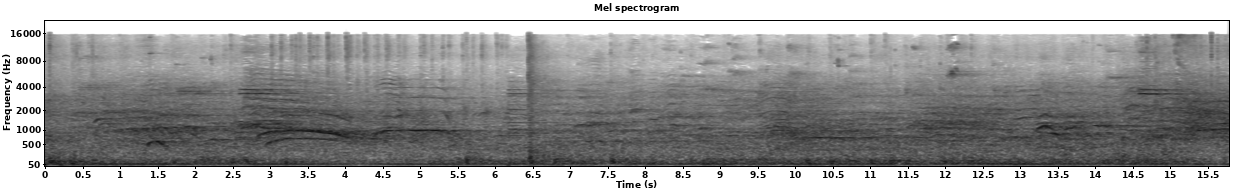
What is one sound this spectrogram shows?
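Sneakers squeak sharply on the hardwood floor.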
